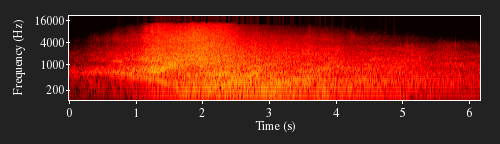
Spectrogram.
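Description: Aircraft fly-by sound effect: an aircraft's noise swells to a peak about two seconds in and then slowly fades away as it passes, with a tone sliding down in pitch as it approaches.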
